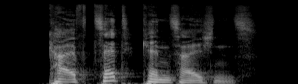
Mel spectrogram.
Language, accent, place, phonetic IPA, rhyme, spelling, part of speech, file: German, Germany, Berlin, [kaʔɛfˌt͡sɛtˈkɛnt͡saɪ̯çn̩s], -ɛnt͡saɪ̯çn̩s, Kfz-Kennzeichens, noun, De-Kfz-Kennzeichens.ogg
- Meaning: genitive singular of Kfz-Kennzeichen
